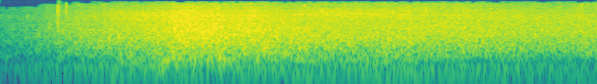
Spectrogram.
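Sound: mediterranean sea waves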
